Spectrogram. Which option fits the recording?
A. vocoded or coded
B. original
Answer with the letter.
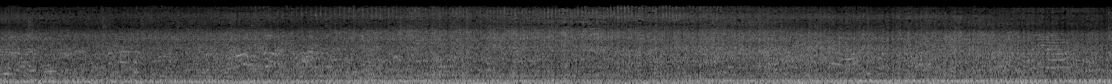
B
